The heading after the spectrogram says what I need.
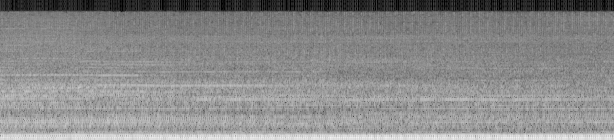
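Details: Mitsubishi Evo IX cold start: deep steady cold idle with a smooth even beat and none of the ticking/tapping heard when the engine is hot; normal cold idle.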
